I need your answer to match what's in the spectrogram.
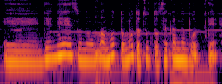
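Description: A woman's voice: mid-range voice, moderate pace, mellow, faint music behind. A woman from Osaka with a Kansai accent, hosting a casual solo talk show in a polite, chatty way with many fillers. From Osaka, Japan. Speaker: podcast host.

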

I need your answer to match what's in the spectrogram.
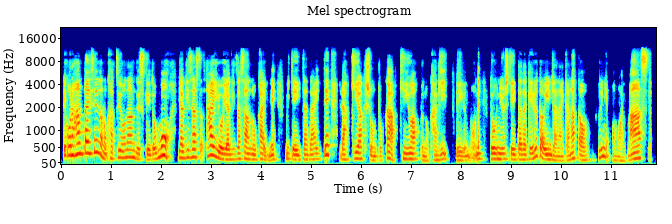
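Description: A woman's voice: deep voice, expressive, fast talker, few pauses. A woman astrologer giving a podcast astrology reading, polite and explanatory. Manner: polite, explanatory, with soft agreeing murmurs.

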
